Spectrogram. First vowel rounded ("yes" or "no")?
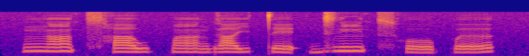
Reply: no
